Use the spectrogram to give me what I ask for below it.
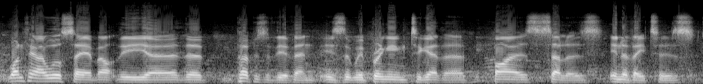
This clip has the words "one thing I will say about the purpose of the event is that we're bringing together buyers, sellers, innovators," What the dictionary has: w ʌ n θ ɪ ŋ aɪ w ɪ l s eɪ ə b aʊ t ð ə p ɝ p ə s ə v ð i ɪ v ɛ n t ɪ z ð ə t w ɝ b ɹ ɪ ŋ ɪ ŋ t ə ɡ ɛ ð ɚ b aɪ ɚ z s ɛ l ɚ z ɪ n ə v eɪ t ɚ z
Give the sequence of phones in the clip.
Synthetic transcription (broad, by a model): w ʌ n θ ɪ ŋ aɪ w ɪ l s eɪ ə b aʊ t ð ə p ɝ p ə s ə v ð i ɪ v ɛ n t ɪ z ð ə t w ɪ b ɹ ɪ ŋ ɪ ŋ t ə ɡ ɛ ð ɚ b aɪ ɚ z s ɛ l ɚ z ɪ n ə v eɪ t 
